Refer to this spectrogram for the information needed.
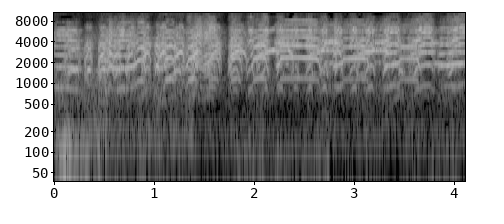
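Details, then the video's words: A crowd of seagulls and black-headed gulls yelling together, recorded using a Rode Stereo VideoMic; shrill, overlapping cries keep up without a break, many voices layered at once. "Loud Bird Sounds, Seagulls Yelling"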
